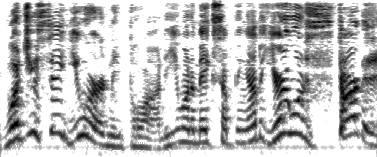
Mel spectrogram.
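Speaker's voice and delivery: high, indignant yell; angry shout. Acted. Naruto yelling back at Taiyo's insult, outraged.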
